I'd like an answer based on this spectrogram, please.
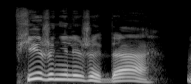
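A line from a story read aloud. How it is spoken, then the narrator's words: Sighing boy. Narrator (Russian): вздохнул паренек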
